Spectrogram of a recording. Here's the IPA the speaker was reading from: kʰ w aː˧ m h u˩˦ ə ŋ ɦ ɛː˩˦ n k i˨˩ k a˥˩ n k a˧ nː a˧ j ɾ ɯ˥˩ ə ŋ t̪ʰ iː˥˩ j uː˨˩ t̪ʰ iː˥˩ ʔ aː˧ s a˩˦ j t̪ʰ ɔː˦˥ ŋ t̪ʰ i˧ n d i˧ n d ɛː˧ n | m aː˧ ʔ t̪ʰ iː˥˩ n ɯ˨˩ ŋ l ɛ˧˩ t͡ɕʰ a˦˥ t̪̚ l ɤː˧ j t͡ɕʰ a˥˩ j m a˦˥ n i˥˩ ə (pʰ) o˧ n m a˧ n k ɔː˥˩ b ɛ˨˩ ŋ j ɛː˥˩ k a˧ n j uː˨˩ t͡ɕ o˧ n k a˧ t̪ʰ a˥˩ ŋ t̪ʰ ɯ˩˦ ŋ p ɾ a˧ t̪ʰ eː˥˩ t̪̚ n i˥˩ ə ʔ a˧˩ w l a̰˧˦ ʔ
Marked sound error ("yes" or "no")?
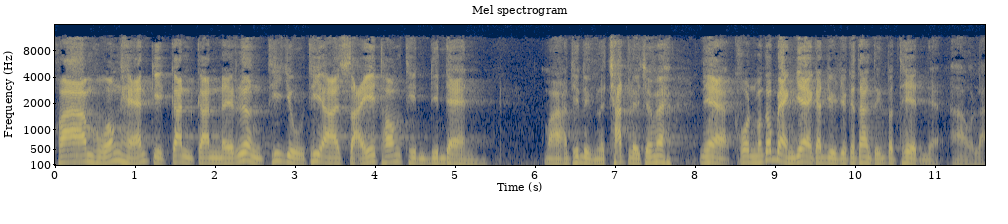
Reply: yes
